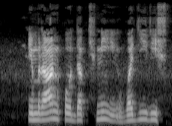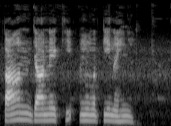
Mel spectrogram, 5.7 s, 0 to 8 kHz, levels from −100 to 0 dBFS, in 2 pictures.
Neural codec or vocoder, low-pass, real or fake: none; 7.2 kHz; real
